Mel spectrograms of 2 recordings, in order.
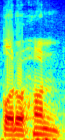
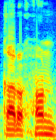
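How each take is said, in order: First: The first vowel is a rounded 'u' sound. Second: The first vowel is an open 'a' sound. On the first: This is one recognized reading of the word. "काफ़ के ज़म्मा यानी पेश के साथ पढ़ा है" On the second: This is the other recognized reading of the word. "फ़तहा यानी ज़बर के साथ पढ़ा है"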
